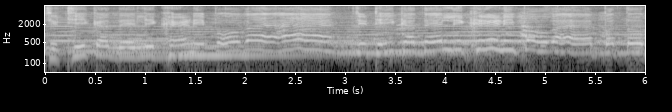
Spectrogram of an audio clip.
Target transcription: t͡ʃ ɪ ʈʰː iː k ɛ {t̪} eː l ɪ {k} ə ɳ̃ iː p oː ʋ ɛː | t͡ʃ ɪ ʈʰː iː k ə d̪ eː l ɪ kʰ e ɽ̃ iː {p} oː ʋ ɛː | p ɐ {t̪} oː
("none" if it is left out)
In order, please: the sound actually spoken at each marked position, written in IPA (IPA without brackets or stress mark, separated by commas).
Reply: d̪, kʰ, p, t̪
